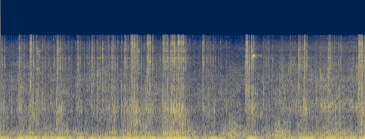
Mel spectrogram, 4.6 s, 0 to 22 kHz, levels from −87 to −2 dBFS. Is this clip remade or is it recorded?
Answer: recorded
